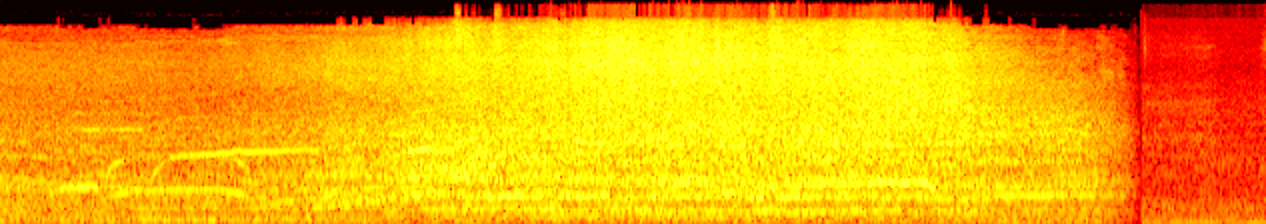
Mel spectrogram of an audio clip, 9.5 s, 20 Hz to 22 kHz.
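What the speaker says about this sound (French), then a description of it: "démarrez vos moteurs, car c'est un départ" Formula 1 race cars at the Austrian Grand Prix roaring off the start, a loud dense blare of engines with rising and falling whines that holds for several seconds before cutting off abruptly.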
